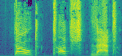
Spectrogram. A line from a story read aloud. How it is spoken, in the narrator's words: Vampire shouted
